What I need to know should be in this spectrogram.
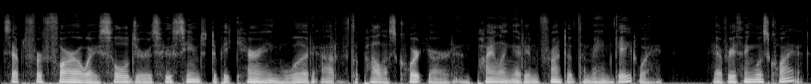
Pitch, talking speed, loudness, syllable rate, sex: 95 Hz, 205 wpm, -18 LUFS, 5.6 syllables/s, male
